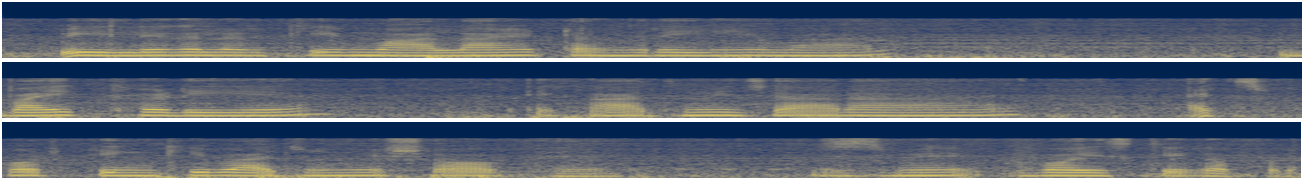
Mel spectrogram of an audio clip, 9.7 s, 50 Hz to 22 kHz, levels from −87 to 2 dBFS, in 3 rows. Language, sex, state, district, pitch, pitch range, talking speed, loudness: Hindi, female, Punjab, Pathankot, 180 Hz, 150-185 Hz, 165 wpm, -19 LUFS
